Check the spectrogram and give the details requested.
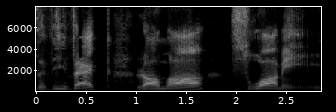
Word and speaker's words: Vivek Ramaswamy: The correct way to say his name is Vivek Ramaswamy.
